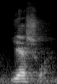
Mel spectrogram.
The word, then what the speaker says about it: Yeshua: name of Jesus and Jesus is not how it's pronounced I don't know if people know that or people really studied that there's no letter J in the Hebrew language J does not exist Yeshua that's the name um and and just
